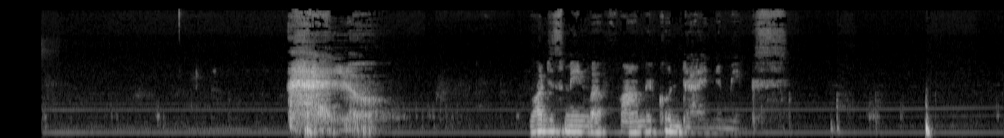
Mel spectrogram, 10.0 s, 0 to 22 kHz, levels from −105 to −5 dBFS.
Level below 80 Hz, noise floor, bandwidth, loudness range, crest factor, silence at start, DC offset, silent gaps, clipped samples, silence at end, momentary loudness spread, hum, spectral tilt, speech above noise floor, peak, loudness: -82 dBFS; -77 dBFS; 16.5 kHz; 11 LU; 26 dB; 2.85 s; under 0.1%; none; under 0.1%; 0.75 s; 22 LU; none; -5 dB/octave; 36 dB; -18 dBFS; -38 LUFS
